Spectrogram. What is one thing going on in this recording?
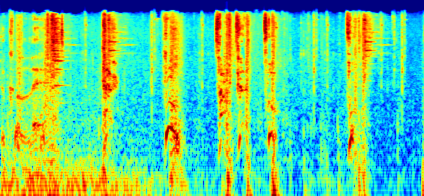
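Sharp blows and sword clashes ring out in a fight.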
